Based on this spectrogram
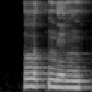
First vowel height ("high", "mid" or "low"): high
